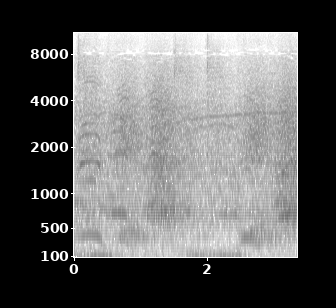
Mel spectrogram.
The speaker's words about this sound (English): Crowd chanting for defense.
